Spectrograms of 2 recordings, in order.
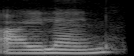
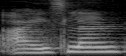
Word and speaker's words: island: अब आपको पता है ये जो वर्ड है आइलैंड, इसको आइसलैंड तो बोलते नहीं है ना. ऐसे इसमें भी साइलेंट कॉम्पोनेंट है.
